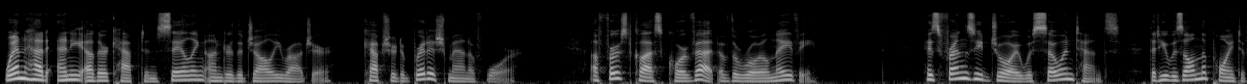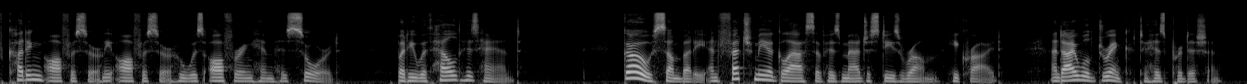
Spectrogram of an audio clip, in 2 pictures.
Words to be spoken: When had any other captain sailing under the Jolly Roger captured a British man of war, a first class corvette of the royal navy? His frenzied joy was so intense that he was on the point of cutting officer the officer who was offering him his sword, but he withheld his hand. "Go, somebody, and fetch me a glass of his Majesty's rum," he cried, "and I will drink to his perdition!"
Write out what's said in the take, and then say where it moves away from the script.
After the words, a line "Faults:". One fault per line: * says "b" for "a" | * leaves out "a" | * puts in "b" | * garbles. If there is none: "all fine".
When had any other captain sailing under the Jolly Roger captured a British man of war, a first class corvette of the royal navy? His frenzied joy was so intense that he was on the point of cutting officer the officer who was offering him his sword, but he withheld his hand. "Go, somebody, and fetch me a glass of his Majesty's rum," he cried, "and I will drink to his perdition!"
Faults:
all fine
